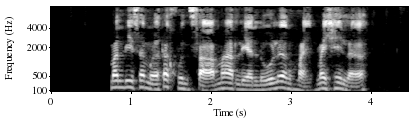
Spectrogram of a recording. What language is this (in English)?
Thai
